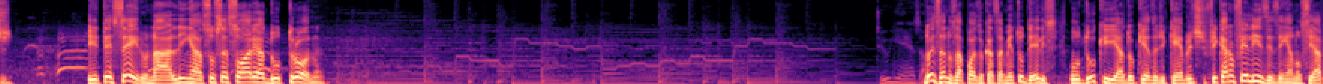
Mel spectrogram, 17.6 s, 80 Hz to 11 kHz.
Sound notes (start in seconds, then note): 4.9 upbeat music; 11.4 voiceover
